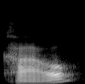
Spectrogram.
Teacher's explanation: La prononciation courte, "Khao". La prononciation courte et intonation basse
